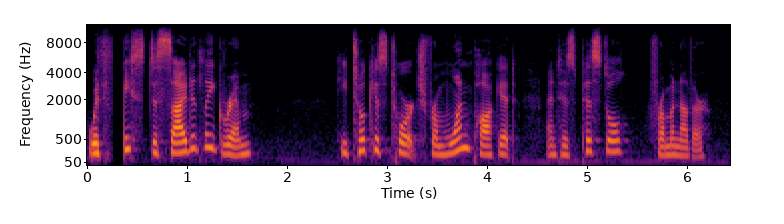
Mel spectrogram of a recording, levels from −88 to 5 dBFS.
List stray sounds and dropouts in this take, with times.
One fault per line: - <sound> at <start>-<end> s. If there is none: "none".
- dropout at 0.3-0.4 s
